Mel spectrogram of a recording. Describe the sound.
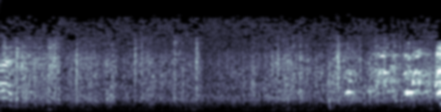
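A pack of huskies barks and yelps in a dense, continuous chorus, with voices faintly mixed in beneath the racket.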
